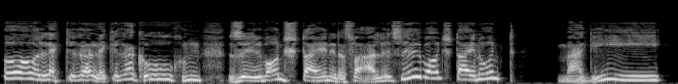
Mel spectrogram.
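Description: A man voicing a foolish drunken knight who talks slowly with a slur and a high, giggling voice. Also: sing-song, gravelly, husky, no echo, lo-fi sound, exaggerated voice. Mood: giggly drunken.

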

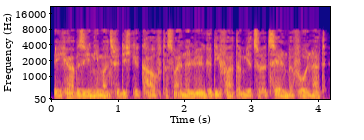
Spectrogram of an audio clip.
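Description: A man voicing a guilt-ridden male knight confessing to his brother, subdued and halting. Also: very deep voice, husky, dry recording, heavily acted. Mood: guilty. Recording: dull lo-fi dry recording.

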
